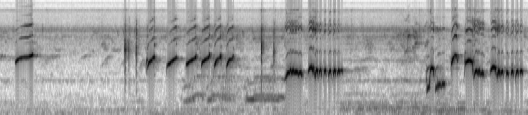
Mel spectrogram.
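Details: Sharp challenging song of a Magpie-robin, intended to make other birds answer: a lone rising whistle, then a lively series of repeated upslurred whistles, low fluty notes, fast chattering runs and warbled phrases to the end.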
